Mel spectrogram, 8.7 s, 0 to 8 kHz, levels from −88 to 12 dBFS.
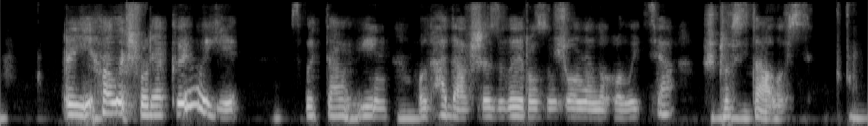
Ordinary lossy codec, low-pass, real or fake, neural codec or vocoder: AAC, 32 kbps; 7.2 kHz; fake; codec, 24 kHz, 1 kbps, SNAC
